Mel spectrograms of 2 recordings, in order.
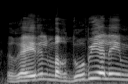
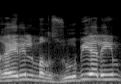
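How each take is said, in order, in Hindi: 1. 'magh' के बाद का व्यंजन सादा 'द' है। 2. 'magh' के बाद का व्यंजन 'ज़' की आवाज़ है। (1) "भी गलत है" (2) "पढ़ना हराम है"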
